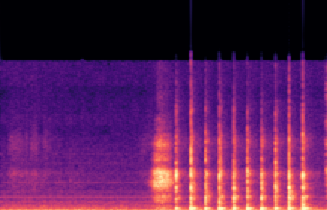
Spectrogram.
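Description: A plastic product bottle being banged repeatedly upside down to work out the last of a nearly empty curl and style milk: after a quiet first half and a short hiss, a rapid run of sharp knocks, about six a second.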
